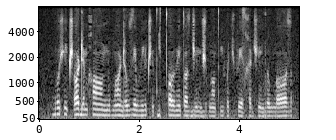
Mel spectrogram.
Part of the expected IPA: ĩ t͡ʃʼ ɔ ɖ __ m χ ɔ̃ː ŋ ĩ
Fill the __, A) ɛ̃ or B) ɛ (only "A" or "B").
B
